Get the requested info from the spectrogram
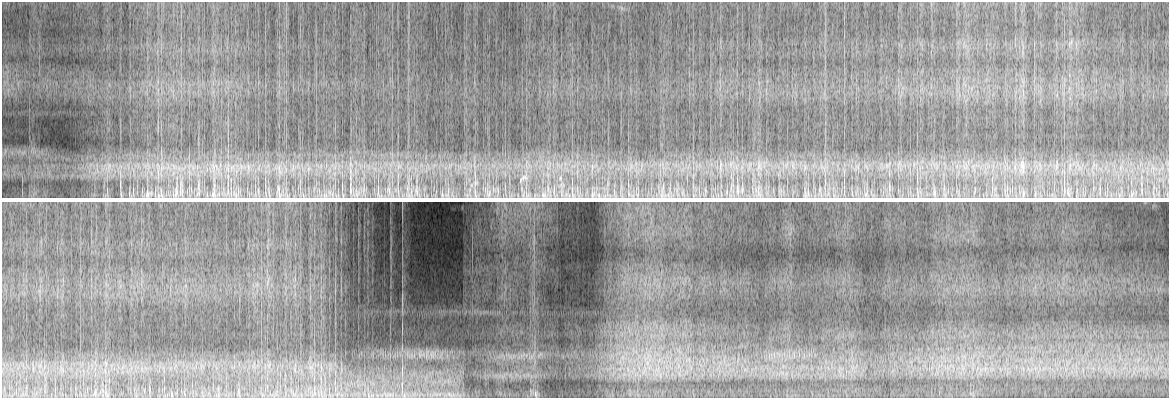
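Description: Consumer fireworks fountain spraying sparks: a continuous hiss thick with fine crackling. About two-thirds of the way through it breaks off briefly, then carries on as a thinner, higher hiss.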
